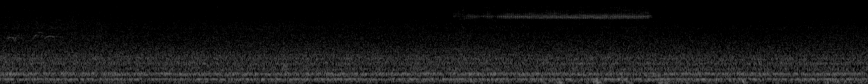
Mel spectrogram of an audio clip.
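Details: Honey bee swarm droning steadily, a low layered hum of many insects, while a thin, high, steady whine sounds briefly in the middle before fading.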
